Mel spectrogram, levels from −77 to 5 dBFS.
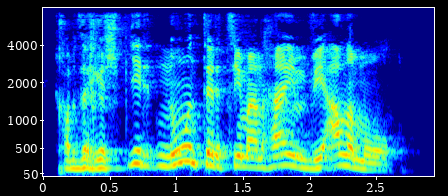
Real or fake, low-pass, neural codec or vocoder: real; 7.2 kHz; none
